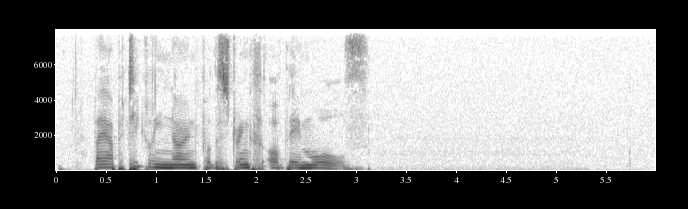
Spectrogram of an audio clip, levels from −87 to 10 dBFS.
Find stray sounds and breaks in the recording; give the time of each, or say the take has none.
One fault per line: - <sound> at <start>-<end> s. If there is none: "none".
none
